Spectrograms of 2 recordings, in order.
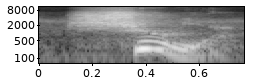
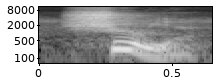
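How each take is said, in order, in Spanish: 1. El primer sonido es una sh sorda. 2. El primer sonido es una sh sorda.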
